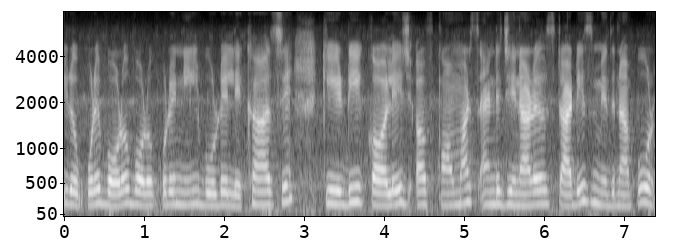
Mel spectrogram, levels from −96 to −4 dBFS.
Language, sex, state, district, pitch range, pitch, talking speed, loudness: Bengali, female, West Bengal, Paschim Medinipur, 180-200 Hz, 190 Hz, 140 wpm, -19 LUFS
